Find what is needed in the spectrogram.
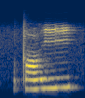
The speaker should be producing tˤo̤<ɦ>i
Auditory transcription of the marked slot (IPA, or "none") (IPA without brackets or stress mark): ɦ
